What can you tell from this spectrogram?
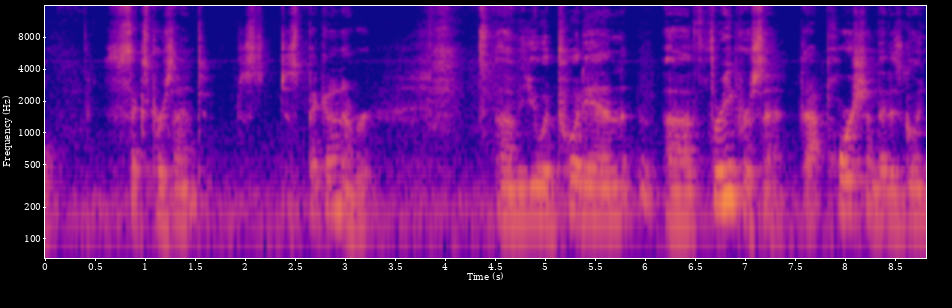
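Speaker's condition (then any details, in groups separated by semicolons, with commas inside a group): No condition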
